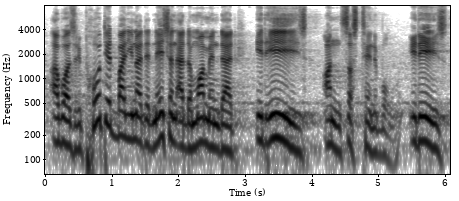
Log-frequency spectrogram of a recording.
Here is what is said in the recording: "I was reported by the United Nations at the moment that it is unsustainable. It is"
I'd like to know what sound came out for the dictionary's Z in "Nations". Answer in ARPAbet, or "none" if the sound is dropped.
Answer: none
